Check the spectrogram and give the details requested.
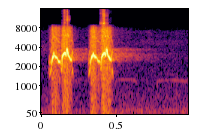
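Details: Sooty-headed bulbul used as a wild-bird lure, giving two quick, bright, slightly bubbly chirps in close succession, then silence.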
